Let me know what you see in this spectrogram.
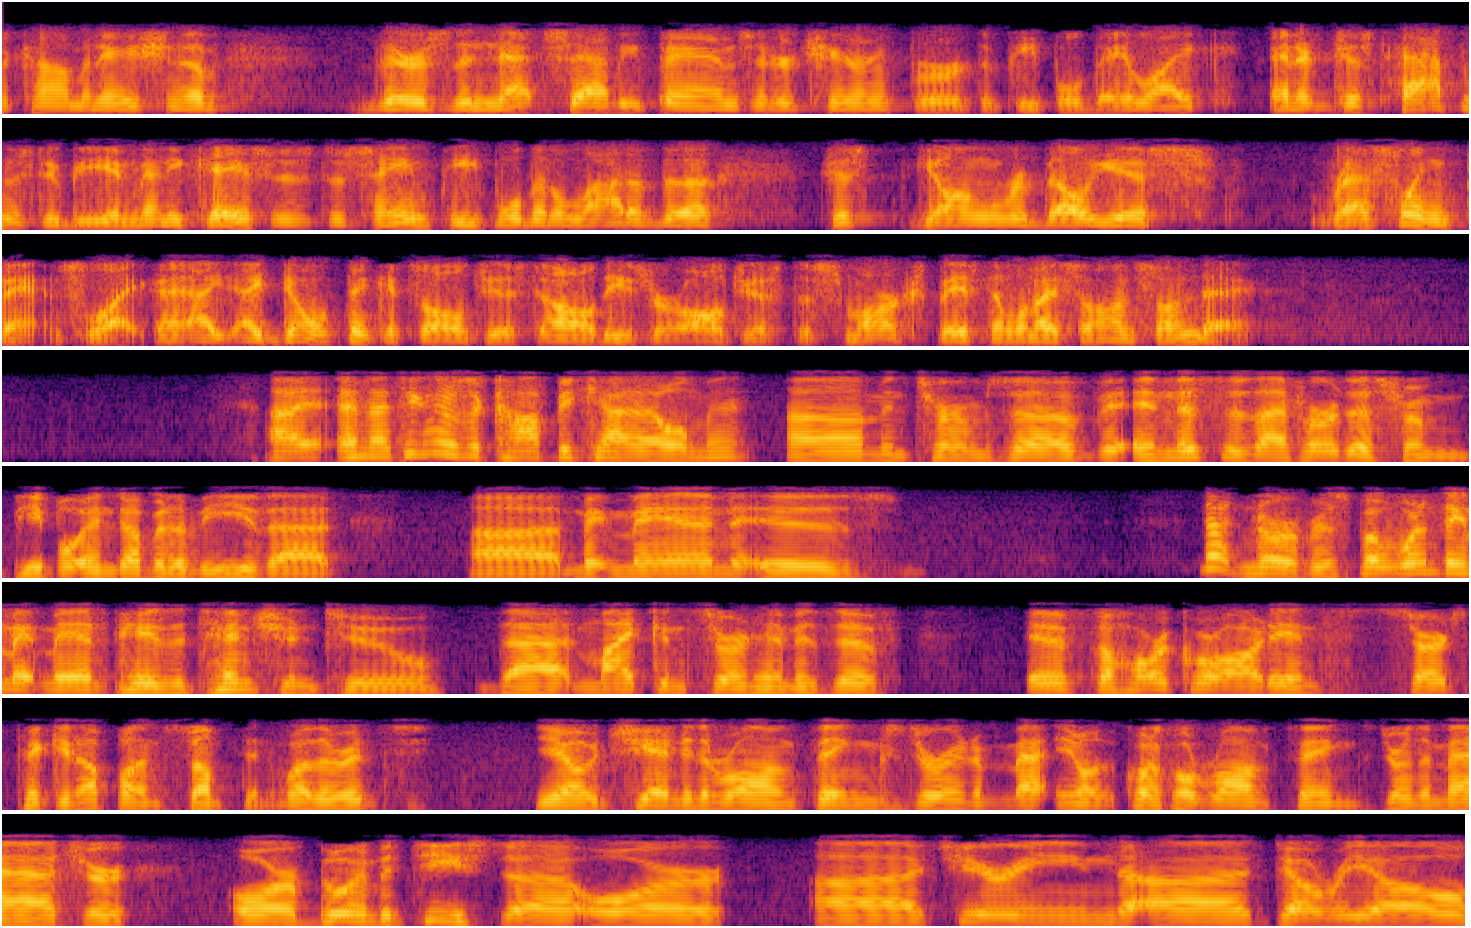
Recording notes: They discuss with live callers yesterday’s WWE Network launch.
